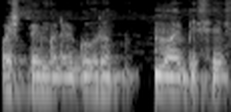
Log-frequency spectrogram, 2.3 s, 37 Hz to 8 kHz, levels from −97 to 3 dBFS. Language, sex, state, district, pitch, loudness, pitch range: Bengali, male, West Bengal, Kolkata, 105 Hz, -31 LUFS, 100-155 Hz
